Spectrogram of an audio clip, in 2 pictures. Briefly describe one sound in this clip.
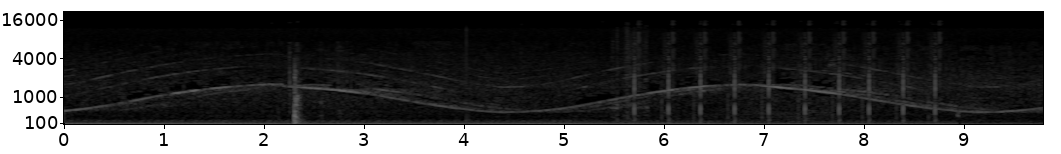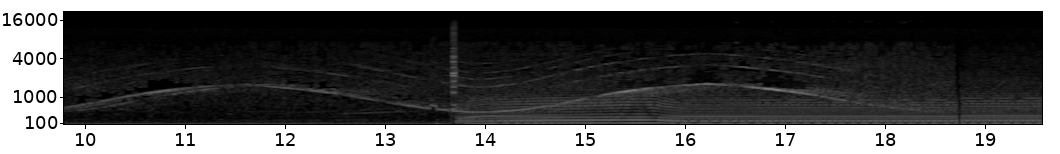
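A police siren wails, rising and falling steadily.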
